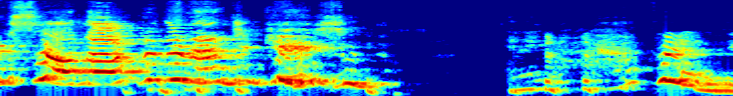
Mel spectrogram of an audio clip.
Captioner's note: laughing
